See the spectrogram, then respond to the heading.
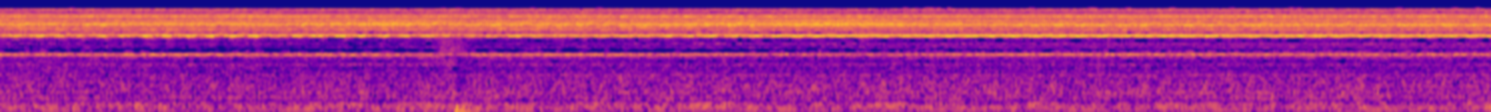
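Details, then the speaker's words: Washing machine on spin and drain after a reset from synthetics because it wasn't heating: steady loud roar with high whine and one sharp knock near three seconds, never seen before; loud abnormal spin, cause not known. "How dodgy spin a cycle this. Never seen it do this before."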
